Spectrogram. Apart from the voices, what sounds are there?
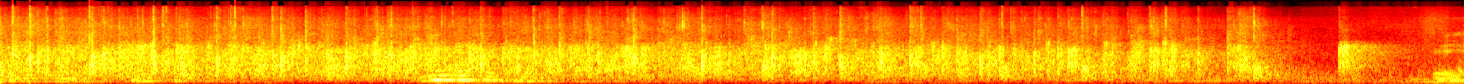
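audience applause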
